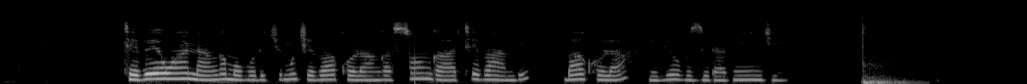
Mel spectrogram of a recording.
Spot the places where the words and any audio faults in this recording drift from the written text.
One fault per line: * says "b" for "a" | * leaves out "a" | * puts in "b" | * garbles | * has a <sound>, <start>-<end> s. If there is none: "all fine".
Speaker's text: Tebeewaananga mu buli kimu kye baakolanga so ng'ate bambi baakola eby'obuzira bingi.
* has a thud, 8.6-9.3 s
